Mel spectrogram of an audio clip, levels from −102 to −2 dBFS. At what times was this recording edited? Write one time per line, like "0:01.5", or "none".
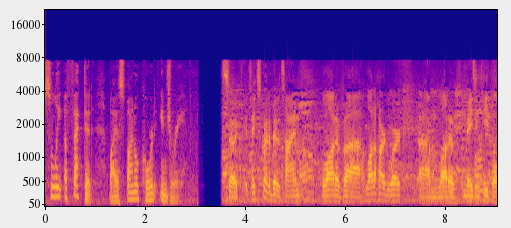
0:03.5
